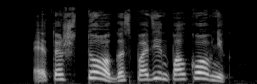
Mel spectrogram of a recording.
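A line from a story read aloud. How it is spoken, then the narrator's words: Joyful yelling, sniffling. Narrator (Russian): радостно орал ему в ухо лейтенант, шмыгал носом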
